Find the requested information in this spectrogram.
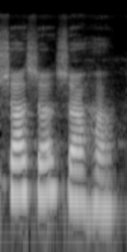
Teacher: हा जो है हमारा वो संघर्षी है और इसके ये ऊष्म व्यंजन के भी अंतर्गत आता है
